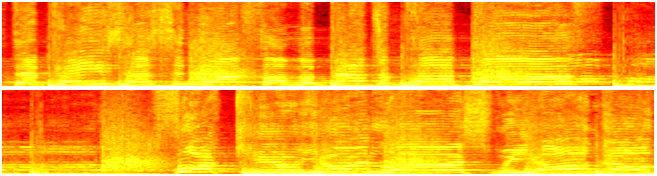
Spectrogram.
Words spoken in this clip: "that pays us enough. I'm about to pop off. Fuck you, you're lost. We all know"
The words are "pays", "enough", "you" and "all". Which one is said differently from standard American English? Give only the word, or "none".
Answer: none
